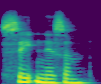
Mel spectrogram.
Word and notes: satanism: American English

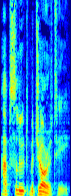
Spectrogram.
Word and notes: absolute majority: British English

